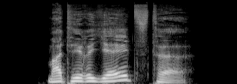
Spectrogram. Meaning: inflection of materiell: 1. strong/mixed nominative/accusative feminine singular superlative degree 2. strong nominative/accusative plural superlative degree
- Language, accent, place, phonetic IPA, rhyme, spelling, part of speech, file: German, Germany, Berlin, [matəˈʁi̯ɛlstə], -ɛlstə, materiellste, adjective, De-materiellste.ogg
